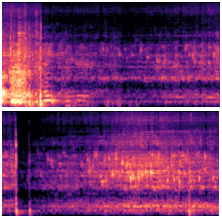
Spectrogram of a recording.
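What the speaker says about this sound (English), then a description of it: "So the water's coming up pretty quick" A toilet tank refilling after a Fluidmaster all-in-one repair kit is fitted, giving a steady hiss of running water that builds slowly, with a sharp clunk partway through.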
